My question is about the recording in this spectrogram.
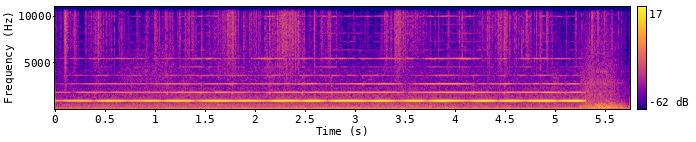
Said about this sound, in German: Auch die Enkelin des mittlerweile verstorbenen Mannes benetzt einmal ihren Finger und bringt ein Glas zum Klingen.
